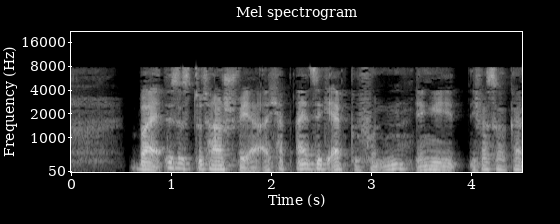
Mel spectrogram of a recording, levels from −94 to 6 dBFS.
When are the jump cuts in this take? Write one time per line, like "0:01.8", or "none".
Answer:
0:00.9
0:02.2
0:03.4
